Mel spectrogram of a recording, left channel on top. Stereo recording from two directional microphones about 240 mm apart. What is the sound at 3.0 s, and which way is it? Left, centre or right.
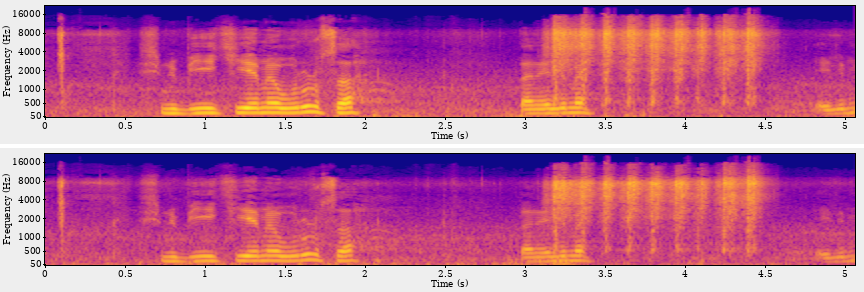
Maraca, left.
